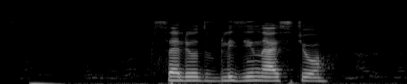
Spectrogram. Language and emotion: Russian, neutral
